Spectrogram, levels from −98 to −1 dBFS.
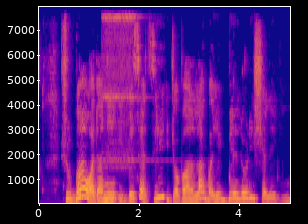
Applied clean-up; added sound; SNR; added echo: none; Doorbell; 19 dB; reverberation time 0.2 s.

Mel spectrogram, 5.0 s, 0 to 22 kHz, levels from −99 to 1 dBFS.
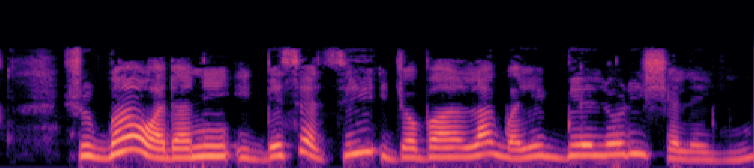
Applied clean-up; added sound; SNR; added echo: none; none; none; none.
